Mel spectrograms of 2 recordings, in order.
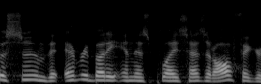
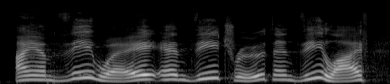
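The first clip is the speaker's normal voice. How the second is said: every the stressed, hit hard each time; 2 semitones higher, 6 dB louder than usual. Quoting Jesus's answer about the way, stress on each 'the'. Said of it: "Now you heard me emphasize it with my voice".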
